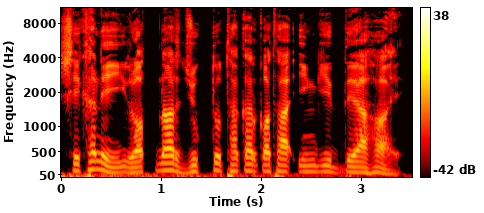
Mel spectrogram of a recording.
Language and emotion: Bengali, neutral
